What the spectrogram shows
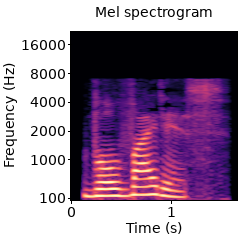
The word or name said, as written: vulvitis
